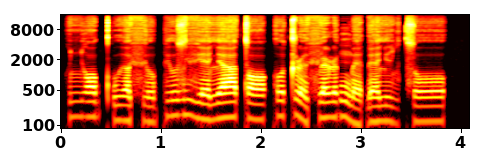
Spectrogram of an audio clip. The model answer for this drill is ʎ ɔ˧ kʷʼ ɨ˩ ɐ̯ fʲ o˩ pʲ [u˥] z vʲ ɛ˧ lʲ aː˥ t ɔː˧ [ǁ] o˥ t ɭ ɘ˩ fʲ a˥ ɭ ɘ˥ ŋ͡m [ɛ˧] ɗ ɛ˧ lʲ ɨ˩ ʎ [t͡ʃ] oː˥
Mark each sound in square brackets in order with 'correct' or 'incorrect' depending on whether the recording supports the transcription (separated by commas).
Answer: correct, incorrect, incorrect, incorrect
